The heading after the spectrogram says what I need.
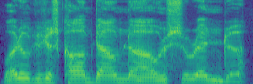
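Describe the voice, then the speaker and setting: A man's voice: mid-range voice, unhurried, voice pushed up, close to an everyday voice. A man voicing a cocky monster hunter who speaks in a firm, taunting way in a dramatic story.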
